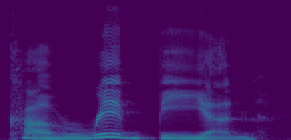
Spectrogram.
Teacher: in some places people say Caribbean where the rib is accented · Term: schwa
